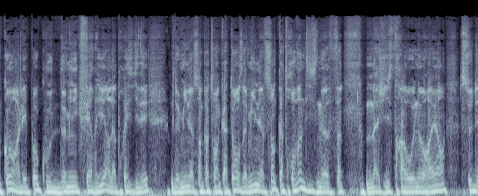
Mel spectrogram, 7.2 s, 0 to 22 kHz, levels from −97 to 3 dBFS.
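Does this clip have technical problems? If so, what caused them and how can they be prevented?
Yes. Two short bursts cut through the audio, a quieter one from 2.49 to 2.54 s and a much louder one from 4.69 to 4.76 s. Each is a corrupt frame decoded: flipped bits in the compressed stream made the decoder misread gains and codes, scattering energy across the wrong frequencies. The lengths point to a couple of damaged frames in the first burst and a few in the second. Adding error detection and concealment would prevent it.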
